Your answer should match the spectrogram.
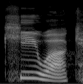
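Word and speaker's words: KYWA: 키와 K Y W A라고 합니다. 그 발음을 같이 해보실까요? 좀 키와 키와 키와 아이들을 키운다 그런 느낌이 드시죠?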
